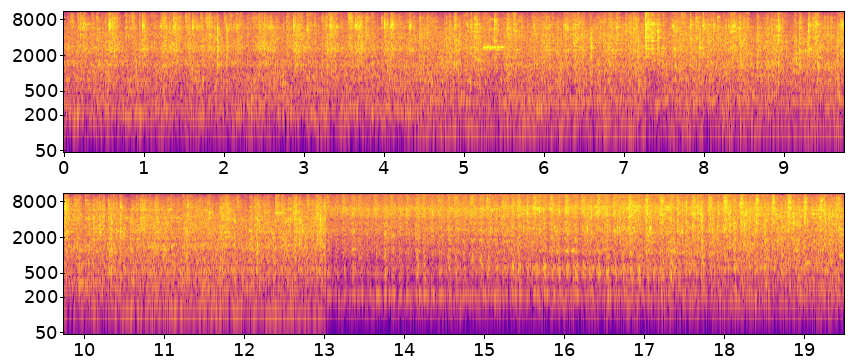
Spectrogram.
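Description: Narrow-gauge heritage train in motion, steel wheels clattering and rattling over the rail joints, heard from the open platform between carriages. About two-thirds of the way through, the sound changes abruptly to the steam train rolling past at the trackside.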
